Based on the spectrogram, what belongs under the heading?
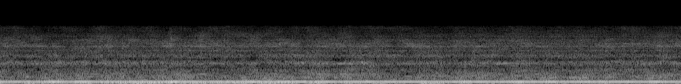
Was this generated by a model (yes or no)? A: yes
